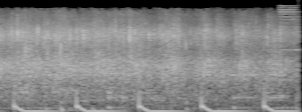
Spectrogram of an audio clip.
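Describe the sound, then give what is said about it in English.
A studio audience applauds in a steady wash of clapping, with a series of rhythmic low thumps running beneath it. “So that's our studio audience that we have every episode. And we're live. They're very appreciative and starved for entertainment.”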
